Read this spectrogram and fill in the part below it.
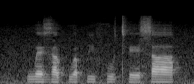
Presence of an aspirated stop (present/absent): present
